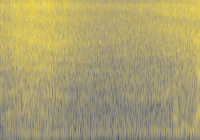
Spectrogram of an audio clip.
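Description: A motorcycle passing on the road, its engine hum and tyre rush loudest about a third of a second in.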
